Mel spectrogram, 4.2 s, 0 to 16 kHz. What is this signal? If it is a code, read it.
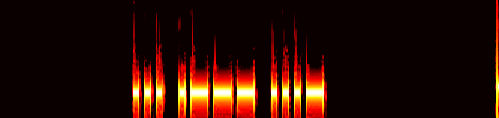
Morse code, heard as a keyed tone, about 25 wpm, 700 Hz. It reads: SJV
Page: morse-code-ninja-practice-25wpm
